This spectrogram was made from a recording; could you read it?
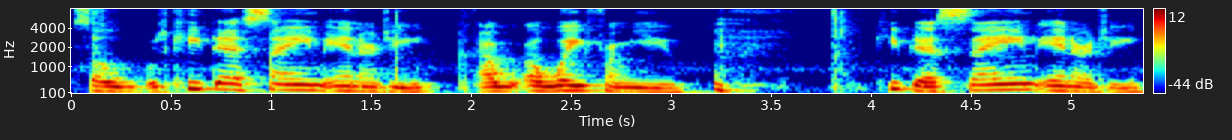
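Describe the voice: A slightly mellow tone at a slow pace with ordinary pitch variation. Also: woman, low pitch for a woman.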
